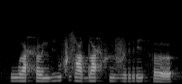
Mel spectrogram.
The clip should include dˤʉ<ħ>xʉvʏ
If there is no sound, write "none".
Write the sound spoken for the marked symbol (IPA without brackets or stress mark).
ħ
